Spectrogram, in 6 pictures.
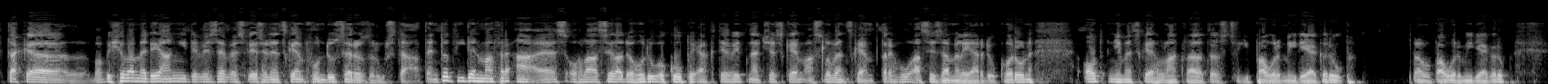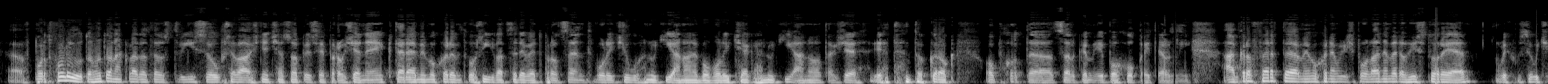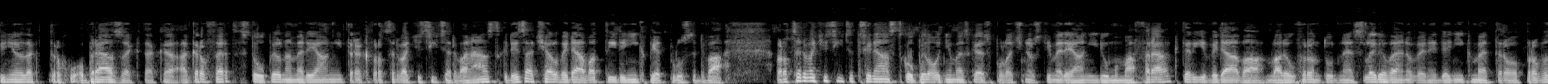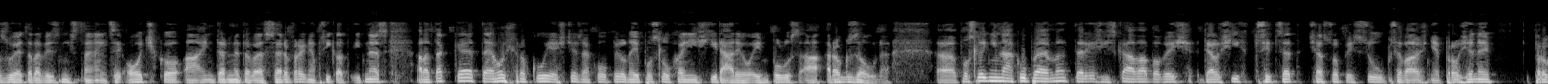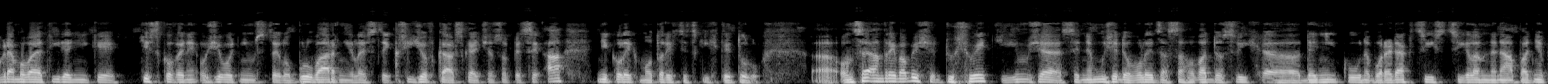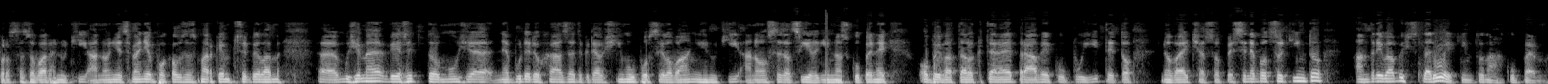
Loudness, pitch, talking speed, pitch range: -17 LUFS, 110 Hz, 140 wpm, 100-120 Hz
